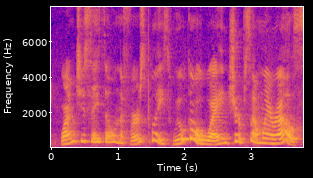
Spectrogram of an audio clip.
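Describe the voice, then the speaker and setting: Using a put-on character voice, a woman speaks high with very wide pitch swings. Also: fairly quick pace. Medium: read story. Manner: cheerful, eager.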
